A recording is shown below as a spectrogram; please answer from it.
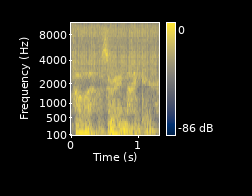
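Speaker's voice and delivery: whispered, quick private aside; murmured note to self while live. Real, not acted. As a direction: whisper it off-mic to yourself. Aside off the stream.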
